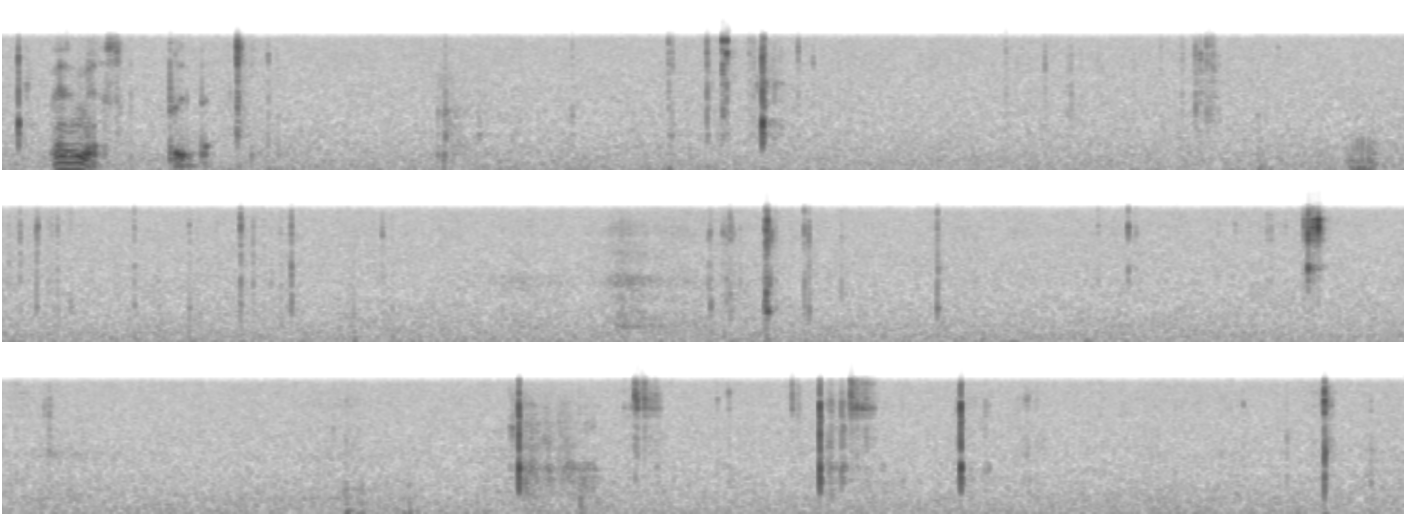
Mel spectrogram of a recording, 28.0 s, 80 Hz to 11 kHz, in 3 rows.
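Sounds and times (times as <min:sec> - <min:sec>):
plastic bricks clicking and knocking: 0:24.0 - 0:25.3.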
